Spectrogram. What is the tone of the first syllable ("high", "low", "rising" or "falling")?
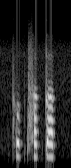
high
